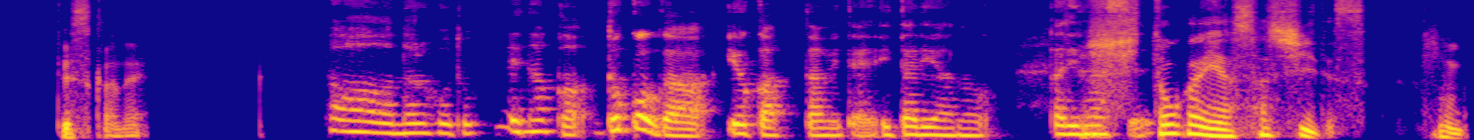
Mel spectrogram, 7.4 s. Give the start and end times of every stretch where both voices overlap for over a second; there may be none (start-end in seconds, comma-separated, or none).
none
